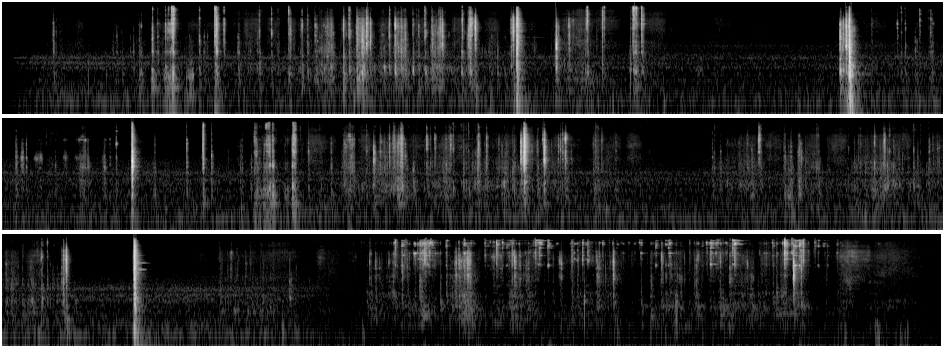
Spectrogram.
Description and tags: unlocking the safety frontdoor with keys needs more than one turn. then closing and locking it again. the second unlock has a pause before the mechanism finally unlocks the door. at the end the door is getting locked from the inside with keys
